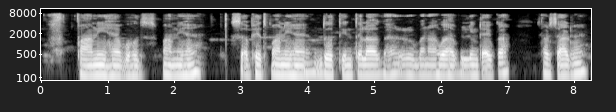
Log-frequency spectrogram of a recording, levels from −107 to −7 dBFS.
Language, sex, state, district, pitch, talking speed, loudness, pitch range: Hindi, male, Bihar, Jamui, 120 Hz, 180 wpm, -16 LUFS, 120-130 Hz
